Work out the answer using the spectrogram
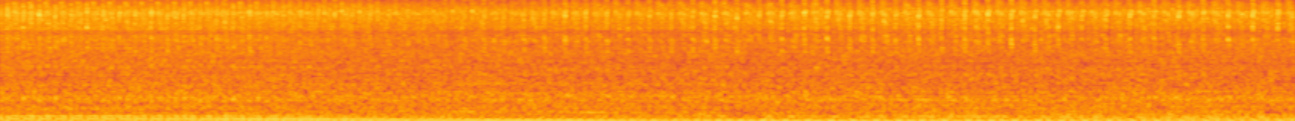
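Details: Gleaner combine gasoline engine after its first start following a carb rebuild, starter rebuild and two straightened push rods. Smooth, steady low rumble with no stumbles or knocks. Runs better after blowing debris, suspected a mouse nest, out the exhaust; normal idle.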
